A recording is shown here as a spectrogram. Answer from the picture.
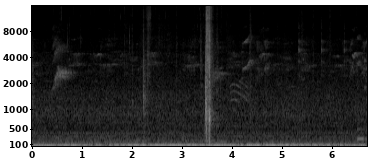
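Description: Birds chirping in short calls, over a steady low hum. A single sharp knock about three and a half seconds in.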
